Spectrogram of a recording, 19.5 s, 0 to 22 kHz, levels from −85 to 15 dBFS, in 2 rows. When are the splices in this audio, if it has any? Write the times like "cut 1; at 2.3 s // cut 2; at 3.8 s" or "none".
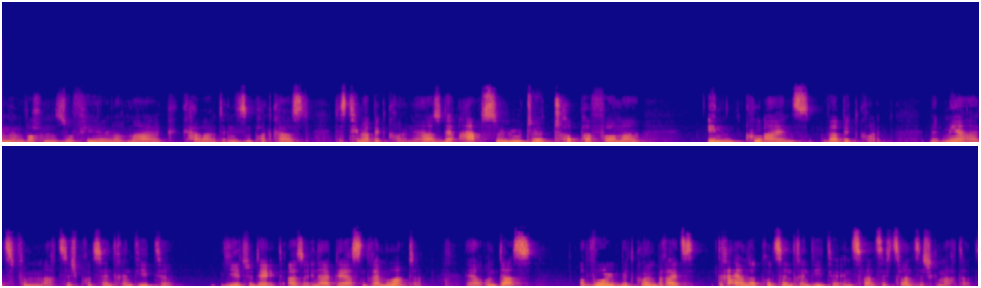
none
